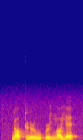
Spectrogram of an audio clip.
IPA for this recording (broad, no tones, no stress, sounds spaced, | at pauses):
ɳ ɒː p ʈ ɵ ɳ ɹ uː p ɹ i ŋ ɒː j ɛ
